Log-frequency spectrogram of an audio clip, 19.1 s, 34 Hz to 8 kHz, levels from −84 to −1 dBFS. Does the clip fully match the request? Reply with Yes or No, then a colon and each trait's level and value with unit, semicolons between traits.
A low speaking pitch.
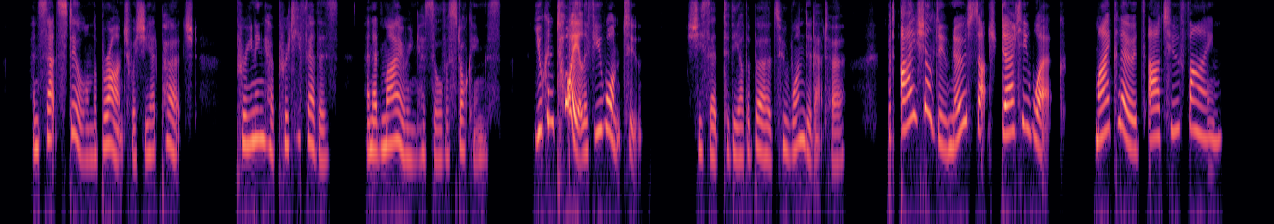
No: high, 240 Hz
